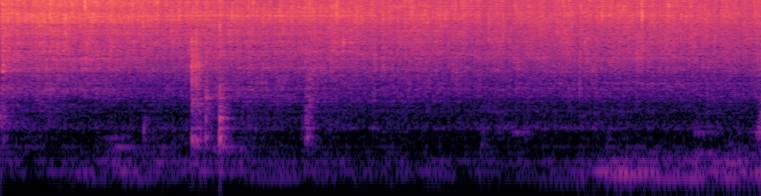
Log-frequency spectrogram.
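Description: Prawns sautéed in a pan for a sour curry with raw mango and eggplant give a continuous soft sizzle and crackle, with a few sharp spoon clinks early on, moderately quiet and steady.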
